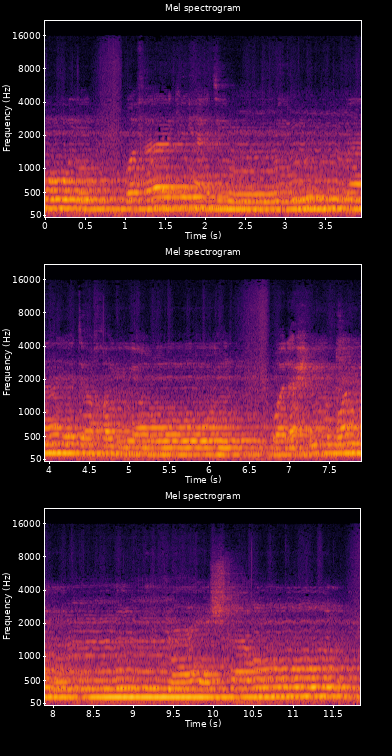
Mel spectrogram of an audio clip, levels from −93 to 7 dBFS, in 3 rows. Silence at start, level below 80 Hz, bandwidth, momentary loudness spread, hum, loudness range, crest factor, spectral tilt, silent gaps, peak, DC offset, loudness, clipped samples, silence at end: 0 s; -42 dBFS; 6 kHz; 7 LU; none; 4 LU; 12 dB; -10 dB/octave; none; -2 dBFS; under 0.1%; -16 LUFS; under 0.1%; 0 s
